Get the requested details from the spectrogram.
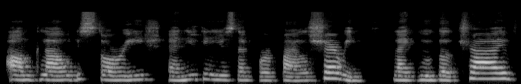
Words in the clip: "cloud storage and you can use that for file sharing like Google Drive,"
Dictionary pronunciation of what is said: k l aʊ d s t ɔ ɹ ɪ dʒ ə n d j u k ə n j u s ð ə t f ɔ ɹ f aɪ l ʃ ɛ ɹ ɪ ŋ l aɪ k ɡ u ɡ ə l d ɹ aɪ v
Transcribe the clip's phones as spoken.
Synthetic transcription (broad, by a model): k l aʊ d s t ɔ ɹ ɪ dʒ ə n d j u k ə n j u s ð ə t p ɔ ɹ f aɪ l ʃ ɛ ɹ ɪ ŋ l aɪ k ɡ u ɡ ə l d ɹ aɪ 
